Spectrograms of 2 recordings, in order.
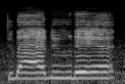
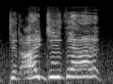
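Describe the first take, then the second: First: Put-on comic voice. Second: High, loud surprise; startled question. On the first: Streamer jokes about breaking the assistant, put-on comic voice. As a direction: repeat it as a comic catchphrase. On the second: Real, not acted. Streamer wonders if they broke the assistant, startled. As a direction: ask it aloud, taken aback. Realises they may have caused it.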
